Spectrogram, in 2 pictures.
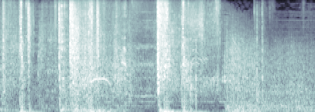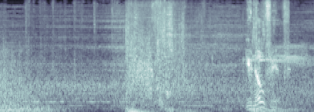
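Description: Swords clash loudly in a fight.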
